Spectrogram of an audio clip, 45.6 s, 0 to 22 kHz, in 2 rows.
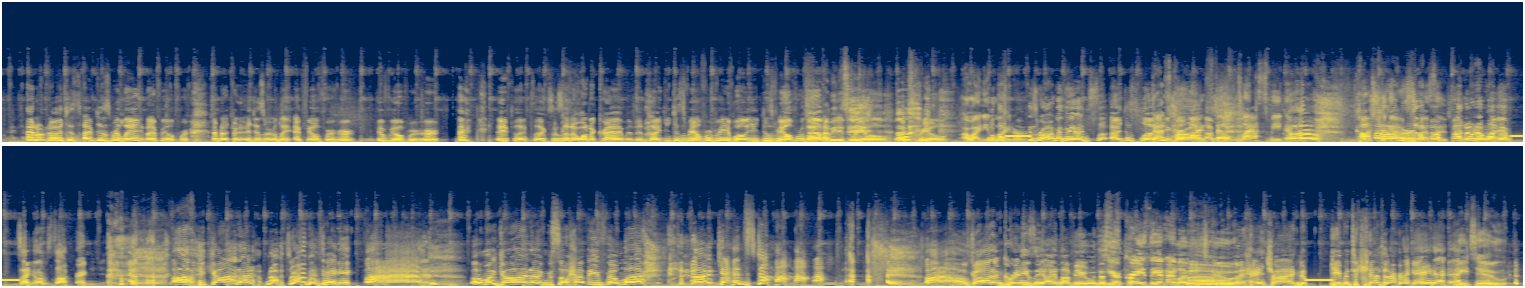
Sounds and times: Music: 0:00.0 - 0:45.6.

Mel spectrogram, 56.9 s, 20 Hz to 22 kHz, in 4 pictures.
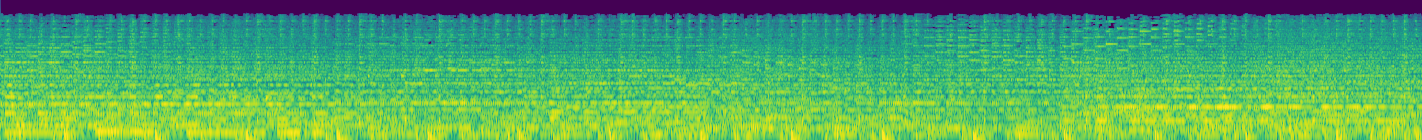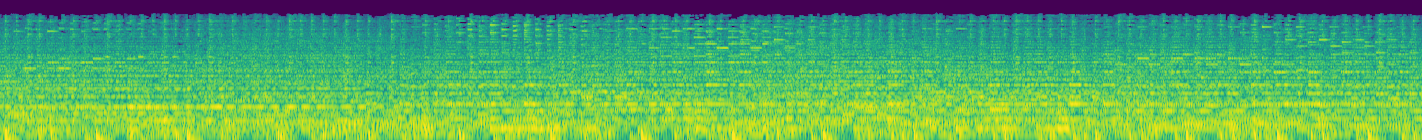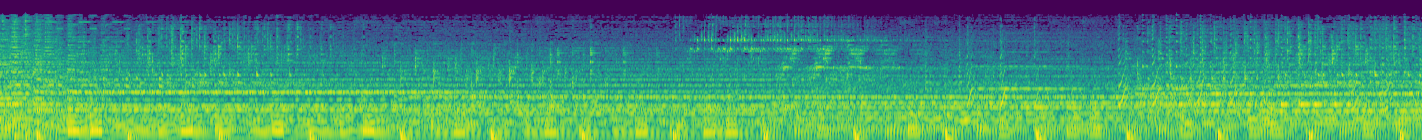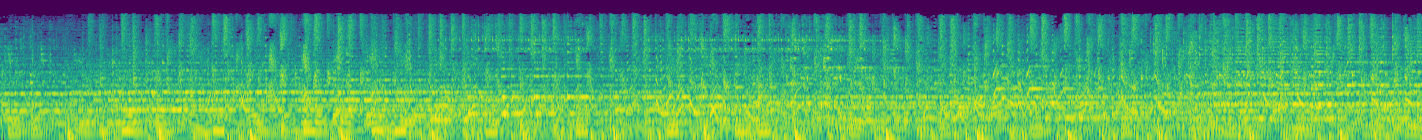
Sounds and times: Video game music: 0:00.0 - 0:56.8.

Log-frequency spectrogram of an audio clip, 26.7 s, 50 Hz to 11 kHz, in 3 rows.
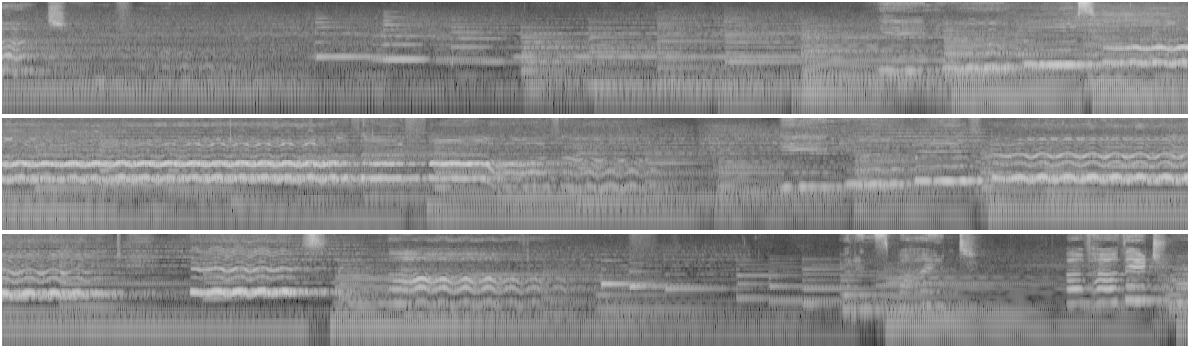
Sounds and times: Christmas music: 0:00.0 - 0:26.6
Classical music: 0:00.0 - 0:26.6
Singing: 0:06.6 - 0:22.0.

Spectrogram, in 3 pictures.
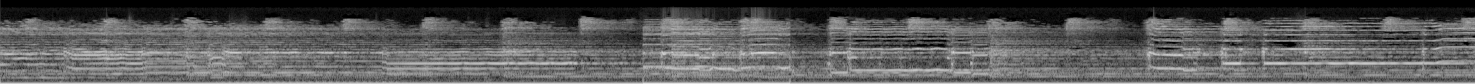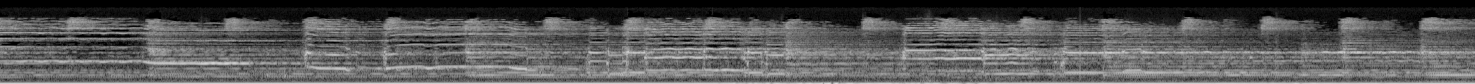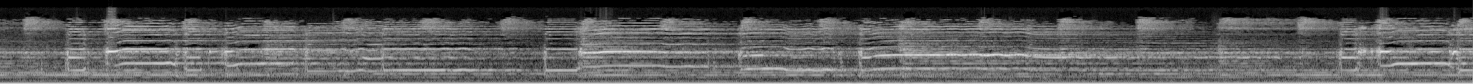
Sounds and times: Tambourine: 0:00.0 - 0:44.2.

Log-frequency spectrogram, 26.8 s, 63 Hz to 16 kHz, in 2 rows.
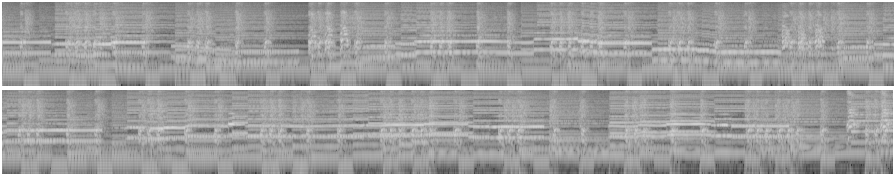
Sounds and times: Music: 0:00.0 - 0:26.7.

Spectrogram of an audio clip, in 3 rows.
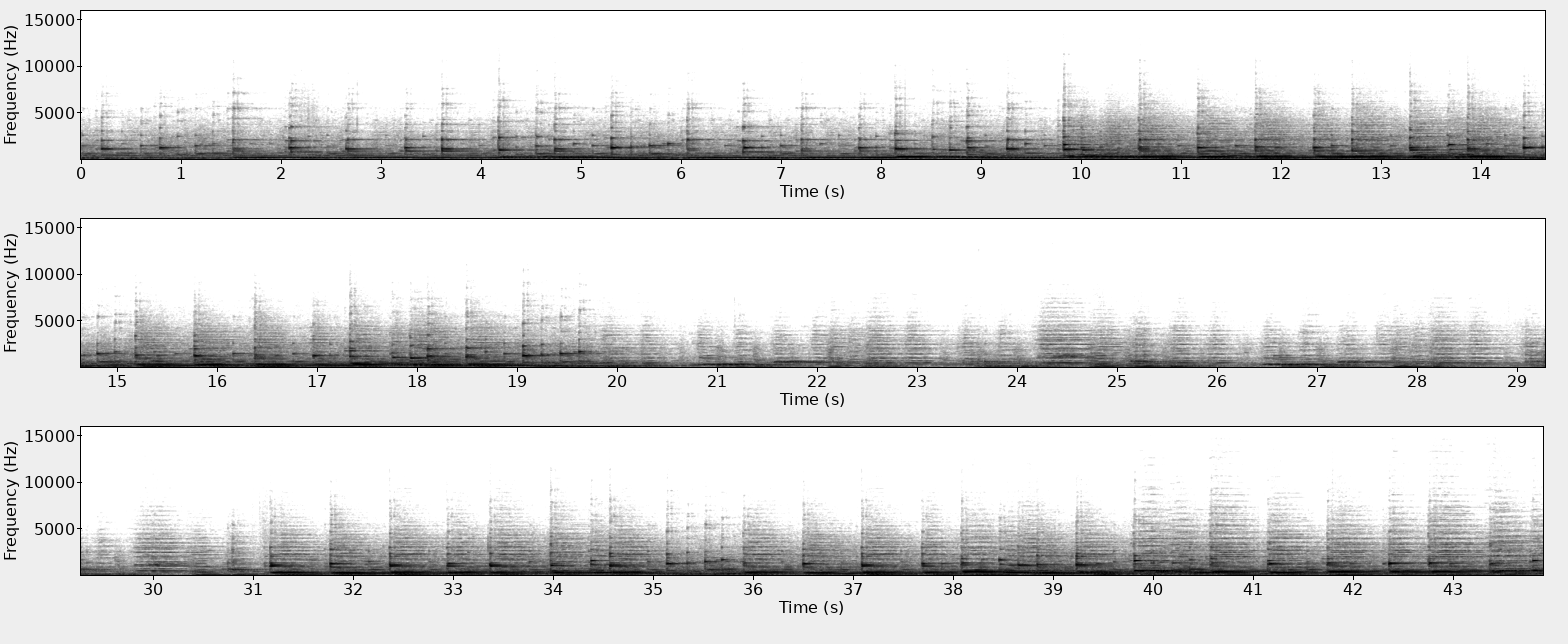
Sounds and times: Glockenspiel: 0:00.0 - 0:24.1, 0:30.5 - 0:43.9.

